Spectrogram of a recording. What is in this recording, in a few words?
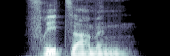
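"friedsamen", German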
